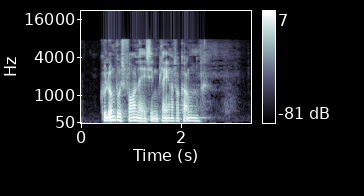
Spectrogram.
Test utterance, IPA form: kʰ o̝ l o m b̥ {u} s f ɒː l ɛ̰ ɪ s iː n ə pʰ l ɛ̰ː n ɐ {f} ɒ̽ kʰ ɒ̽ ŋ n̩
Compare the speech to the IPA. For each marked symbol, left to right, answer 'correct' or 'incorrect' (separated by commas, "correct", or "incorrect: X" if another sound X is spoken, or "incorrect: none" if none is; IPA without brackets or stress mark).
correct, correct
